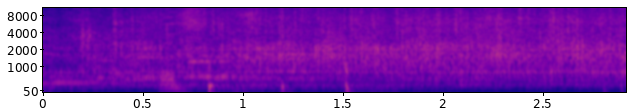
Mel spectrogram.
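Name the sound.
audience clapping hands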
